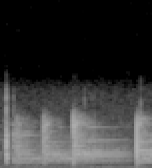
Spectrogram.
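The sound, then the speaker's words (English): A coded knock on a camouflaged metal hatch in the ground: four sharp raps with a ringing, resonant tone, the first three in quick uneven succession, then a longer pause before the last. No voices. “I'll open it when I hear you use this knock.”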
